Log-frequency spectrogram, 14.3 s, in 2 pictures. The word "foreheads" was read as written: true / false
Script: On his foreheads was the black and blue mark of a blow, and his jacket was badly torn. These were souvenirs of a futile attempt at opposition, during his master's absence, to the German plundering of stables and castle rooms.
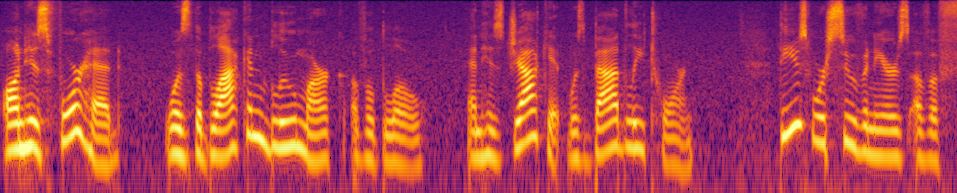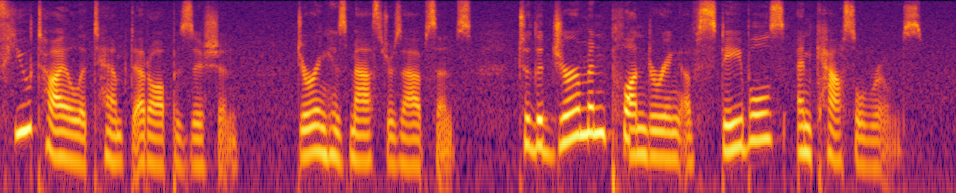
false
